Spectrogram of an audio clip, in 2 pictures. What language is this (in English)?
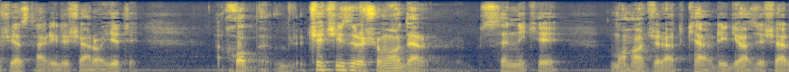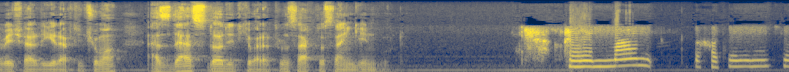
Persian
